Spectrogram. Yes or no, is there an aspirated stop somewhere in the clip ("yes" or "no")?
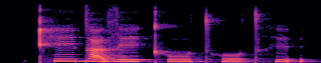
yes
